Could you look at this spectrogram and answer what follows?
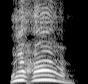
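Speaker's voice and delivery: high, loud cheer; joyful whoop. Retold or imitated. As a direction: let out a happy whoop. Celebrating son's return.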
